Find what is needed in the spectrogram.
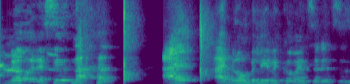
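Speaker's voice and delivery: high, laughing protest; laughing disbelief. Real, not acted.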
